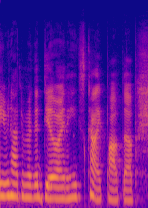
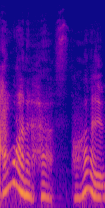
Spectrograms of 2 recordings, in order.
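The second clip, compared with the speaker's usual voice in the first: character voice in a higher register; 5 dB quieter than usual. Showing how the character Thea will sound: Thea voice, higher register. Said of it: "Thea's voice is on the higher register".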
